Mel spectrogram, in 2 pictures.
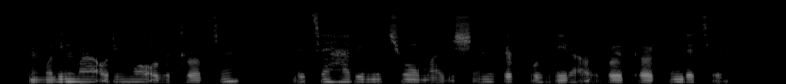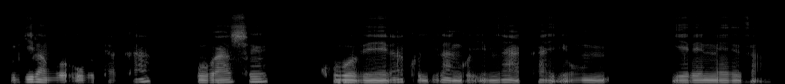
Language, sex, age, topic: Kinyarwanda, male, 18-24, agriculture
